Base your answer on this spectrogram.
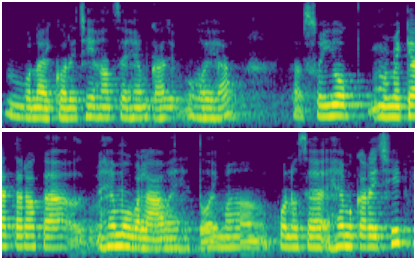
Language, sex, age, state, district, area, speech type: Maithili, female, 30-45, Bihar, Samastipur, urban, spontaneous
